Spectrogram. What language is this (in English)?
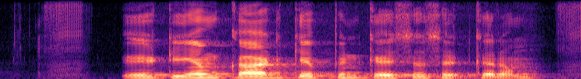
Bhojpuri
